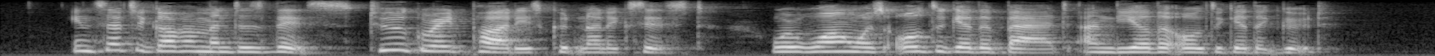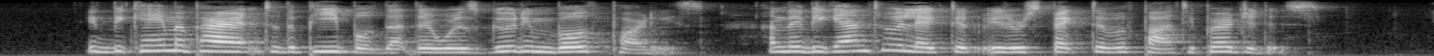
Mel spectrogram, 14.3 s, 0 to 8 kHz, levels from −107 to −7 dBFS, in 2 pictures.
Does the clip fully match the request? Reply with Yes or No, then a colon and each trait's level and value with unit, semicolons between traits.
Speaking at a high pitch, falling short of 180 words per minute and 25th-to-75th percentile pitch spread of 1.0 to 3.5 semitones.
No: high, 240 Hz; average, 190 wpm; narrow, 2.6 semitones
